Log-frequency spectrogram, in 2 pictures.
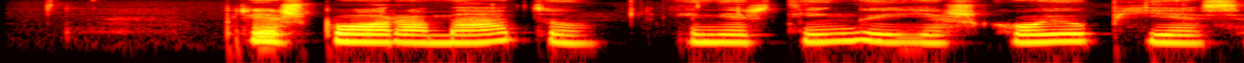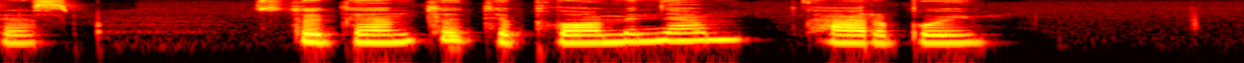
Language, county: Lithuanian, Vilnius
